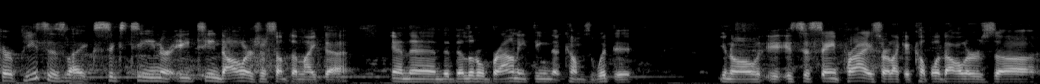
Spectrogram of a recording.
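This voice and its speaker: Middle-aged male caller, conversational explainer, medium pitch, slightly muffled lo-fi phone sound. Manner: conversational, explanatory, peppers talk with "right?" and "you know". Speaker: guest calling from prison. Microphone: phone line. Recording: slightly dull, lo-fi phone call.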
